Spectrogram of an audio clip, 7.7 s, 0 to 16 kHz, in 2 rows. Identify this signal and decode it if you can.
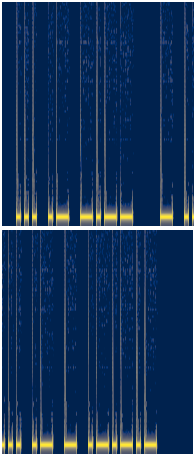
Morse code, heard as a keyed tone, about 15 wpm, 700 Hz. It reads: SAY THAT.
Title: Sentences from Top 1000 Words - Review Part 1 - 15wpm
